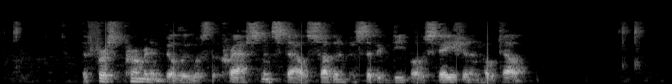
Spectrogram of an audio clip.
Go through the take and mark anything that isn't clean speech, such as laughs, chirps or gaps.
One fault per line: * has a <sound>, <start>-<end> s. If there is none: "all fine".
all fine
